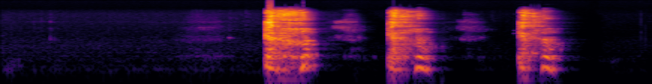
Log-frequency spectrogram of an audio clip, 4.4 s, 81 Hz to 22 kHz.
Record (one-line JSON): {"three_cough_length": "4.4 s", "three_cough_amplitude": 32767, "three_cough_signal_mean_std_ratio": 0.33, "survey_phase": "alpha (2021-03-01 to 2021-08-12)", "age": "45-64", "gender": "Female", "wearing_mask": "No", "symptom_cough_any": true, "symptom_headache": true, "symptom_onset": "3 days", "smoker_status": "Ex-smoker", "respiratory_condition_asthma": false, "respiratory_condition_other": false, "recruitment_source": "Test and Trace", "submission_delay": "2 days", "covid_test_result": "Positive", "covid_test_method": "RT-qPCR", "covid_ct_value": 19.6, "covid_ct_gene": "ORF1ab gene", "covid_ct_mean": 20.9, "covid_viral_load": "140000 copies/ml", "covid_viral_load_category": "Low viral load (10K-1M copies/ml)"}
